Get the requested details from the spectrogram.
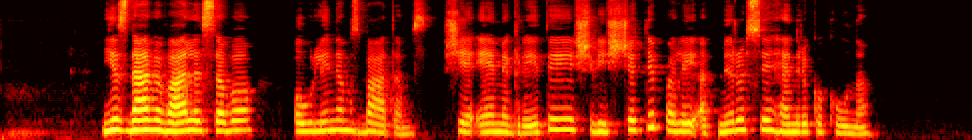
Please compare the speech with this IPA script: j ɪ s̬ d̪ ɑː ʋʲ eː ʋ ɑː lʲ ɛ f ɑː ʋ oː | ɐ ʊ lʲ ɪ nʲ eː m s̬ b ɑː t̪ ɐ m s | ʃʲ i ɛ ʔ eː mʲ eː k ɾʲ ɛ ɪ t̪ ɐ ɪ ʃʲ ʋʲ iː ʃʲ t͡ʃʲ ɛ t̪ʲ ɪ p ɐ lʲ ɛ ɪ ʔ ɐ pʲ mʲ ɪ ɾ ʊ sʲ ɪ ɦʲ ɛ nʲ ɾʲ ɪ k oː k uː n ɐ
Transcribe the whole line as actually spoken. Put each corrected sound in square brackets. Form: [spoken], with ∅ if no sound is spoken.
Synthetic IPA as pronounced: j ɪ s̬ d̪ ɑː ʋʲ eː ʋ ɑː lʲ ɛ [s] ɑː ʋ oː | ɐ ʊ lʲ ɪ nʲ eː m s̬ b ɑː t̪ ɐ m s | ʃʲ i ɛ ʔ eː mʲ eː [ɡ] ɾʲ ɛ ɪ t̪ ɐ ɪ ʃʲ ʋʲ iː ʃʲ t͡ʃʲ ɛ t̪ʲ ɪ p ɐ lʲ ɛ ɪ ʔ ɐ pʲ mʲ ɪ ɾ ʊ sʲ ɪ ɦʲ ɛ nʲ ɾʲ ɪ k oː k uː n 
